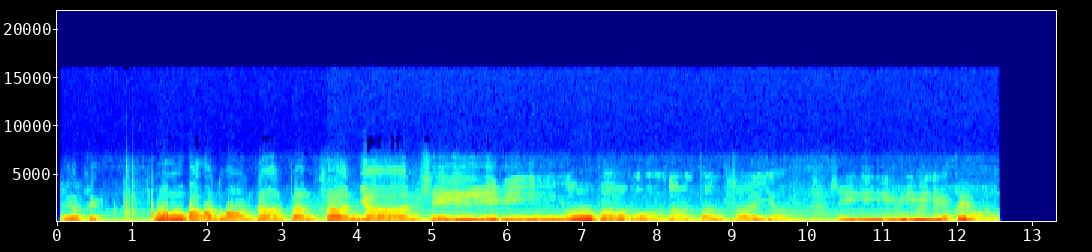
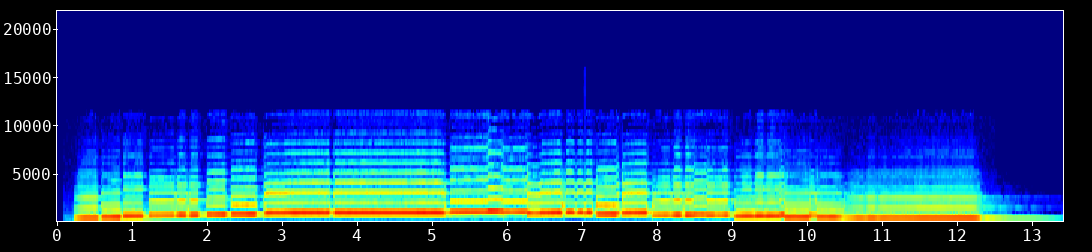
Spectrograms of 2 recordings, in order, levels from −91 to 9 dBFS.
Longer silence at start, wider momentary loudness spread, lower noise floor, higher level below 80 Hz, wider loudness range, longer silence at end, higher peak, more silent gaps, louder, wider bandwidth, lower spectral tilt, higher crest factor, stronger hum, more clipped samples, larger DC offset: second, 0.05 s vs 0.2 s; first, 14 LU vs 8 LU; first, under -90 dBFS vs -45 dBFS; first, -34 dBFS vs -78 dBFS; about the same, 6 LU vs 5 LU; about the same, 0.75 s vs 0.85 s; about the same, 0 dBFS vs 0 dBFS; neither; second, -18 LUFS vs -10 LUFS; about the same, 7.2 kHz vs 7.6 kHz; first, -8 dB/octave vs 0 dB/octave; first, 16 dB vs 10 dB; neither; neither; neither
